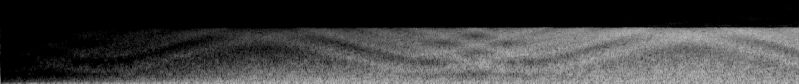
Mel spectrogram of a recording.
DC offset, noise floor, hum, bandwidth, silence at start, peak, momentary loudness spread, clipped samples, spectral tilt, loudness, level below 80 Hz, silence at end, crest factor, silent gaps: under 0.1%; -38 dBFS; none; 9.6 kHz; 0.05 s; 0 dBFS; 19 LU; under 0.1%; -5.5 dB/octave; -15 LUFS; -30 dBFS; 0 s; 18 dB; none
